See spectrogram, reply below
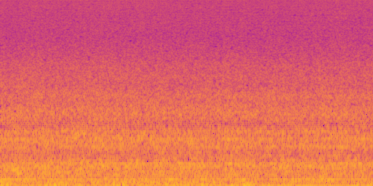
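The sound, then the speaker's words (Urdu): A steady, dense roar of ocean surf fills the whole recording, broad and rushing with only slight swells in loudness and no voices. “یہ سمندر کی موجوں کی روانیاں، ہیبتناک آوازیں”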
